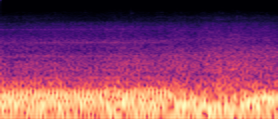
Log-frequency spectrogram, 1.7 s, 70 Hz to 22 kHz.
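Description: Harley Davidson Street XG500 motorcycle cruising in the rain, its steady low engine drone rumbling continuously up close, with road and wind noise layered over it and no talking.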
